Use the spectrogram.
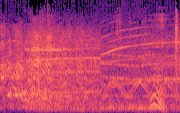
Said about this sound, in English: Hey, that sounds like a fire. What is it? It's fine. Take a look. Hey, fire engine. What? Wow, a whole bunch of them.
